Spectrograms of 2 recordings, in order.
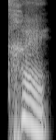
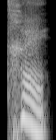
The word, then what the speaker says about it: très: Très. Très. Après. Meaning after. Say it with me. Après. Après. You've probably noticed the final S in both words is silent. We don't pronounce it, but it's still there in writing.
